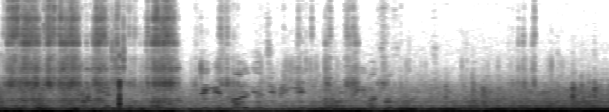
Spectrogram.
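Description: Rally car engine heard from inside the cabin while driving on a loose dirt track. For the first two seconds a loud rushing noise from the tyres on the dirt rides over the engine, and from about five seconds in the engine note climbs as the car accelerates.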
